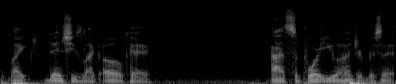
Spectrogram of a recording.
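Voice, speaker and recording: Here a man speaks with a very deep, low pitch and vocal fry. His pitch varies in an ordinary way. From Alabama, Birmingham. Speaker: rapper. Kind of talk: casual chat. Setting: studio.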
